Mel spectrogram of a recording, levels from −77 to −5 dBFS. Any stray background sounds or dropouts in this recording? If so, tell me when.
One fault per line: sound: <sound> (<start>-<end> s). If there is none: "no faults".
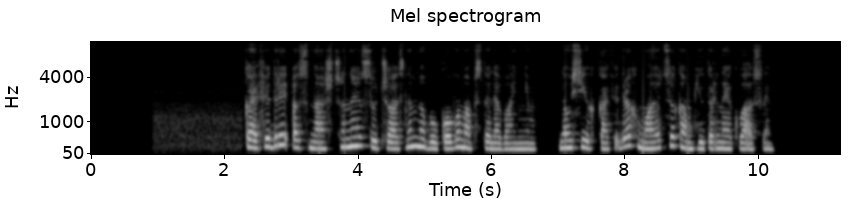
no faults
